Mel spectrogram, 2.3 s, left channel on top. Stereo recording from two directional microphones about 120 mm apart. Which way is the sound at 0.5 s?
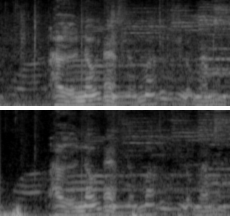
35° right (ahead or behind).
